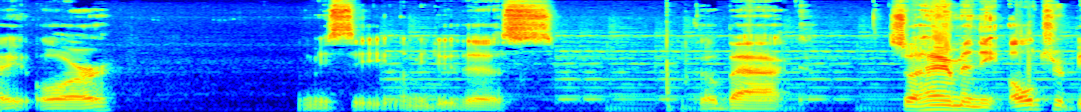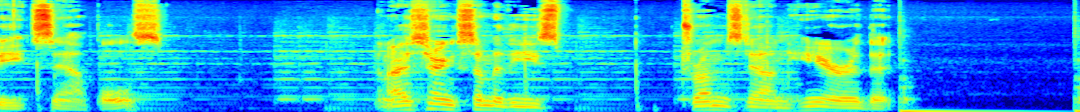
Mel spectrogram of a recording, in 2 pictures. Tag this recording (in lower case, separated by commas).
music, speech, musical instrument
